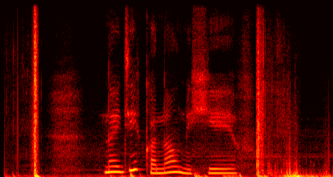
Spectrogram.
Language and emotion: Russian, sad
